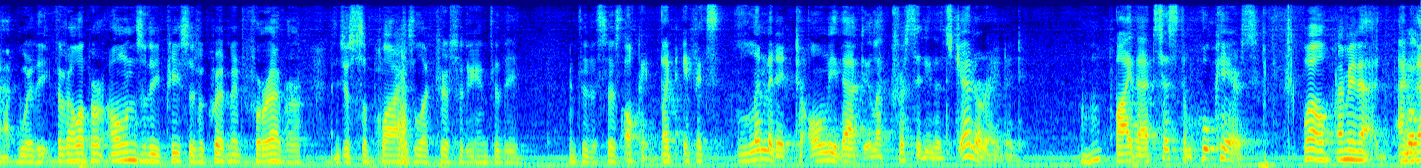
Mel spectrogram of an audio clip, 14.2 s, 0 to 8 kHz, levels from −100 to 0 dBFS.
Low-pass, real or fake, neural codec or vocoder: 7.2 kHz; fake; codec, 44.1 kHz, 7.8 kbps, Pupu-Codec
